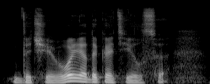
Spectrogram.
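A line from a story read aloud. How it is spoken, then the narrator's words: Gloomy gentleman. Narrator (Russian): мрачно комментирует пан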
